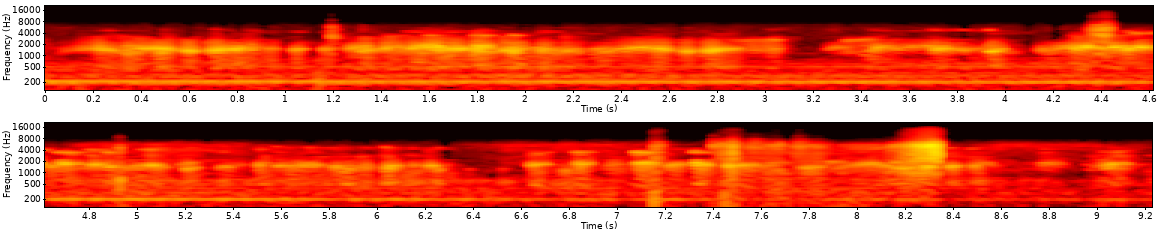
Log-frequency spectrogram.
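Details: Many frogs croaking at night in a shallow pond turned marsh; a dense, continuous rattling chorus of overlapping croaks, with a steady low hum underneath and a few sharp clicks near the end.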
